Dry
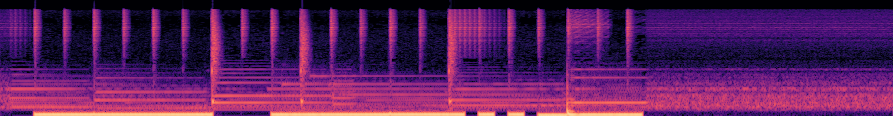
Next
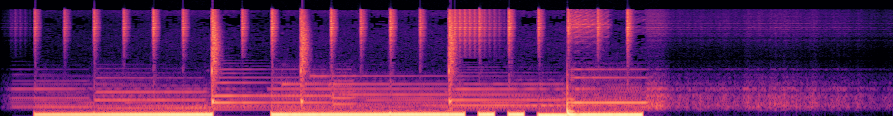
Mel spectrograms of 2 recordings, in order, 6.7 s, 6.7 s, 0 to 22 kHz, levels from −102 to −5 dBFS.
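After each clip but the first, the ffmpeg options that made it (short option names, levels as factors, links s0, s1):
-af "agate=range=0.0224:threshold=0.0224:ratio=3:detection=peak,highshelf=f=6700:g=9.5,dynaudnorm=f=250:g=7:m=5.62,volume=0.891"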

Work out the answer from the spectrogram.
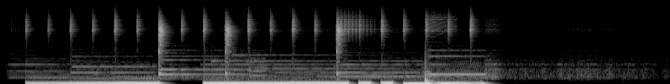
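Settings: -af "lowpass=f=5000:t=q:w=3.7,flanger=delay=9.8:depth=1.2:regen=-72:speed=1.9:shape=triangular,acrusher=bits=9:mix=0:aa=0.000001,volume=1.12"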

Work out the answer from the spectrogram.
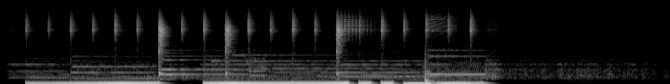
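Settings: -af "flanger=delay=0.3:depth=4.1:regen=83:speed=0.86:shape=sinusoidal"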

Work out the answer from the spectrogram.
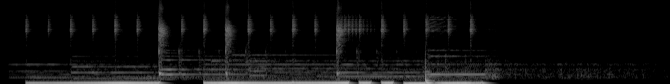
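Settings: -filter_complex "[0:a]acrossover=split=230|680|1400[s0][s1][s2][s3];[s2]aecho=1:1:200|400|600|800|1000|1200|1400|1600:0.596|0.34|0.194|0.11|0.0629|0.0358|0.0204|0.0116[s4];[s3]asoftclip=type=tanh:threshold=0.0596[s5];[s0][s1][s4][s5]amix=inputs=4:normalize=0,volume=0.473"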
